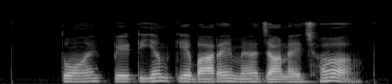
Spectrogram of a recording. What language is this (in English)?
Maithili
